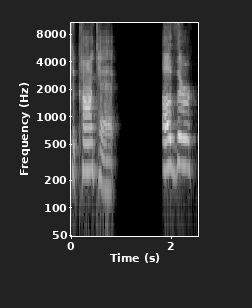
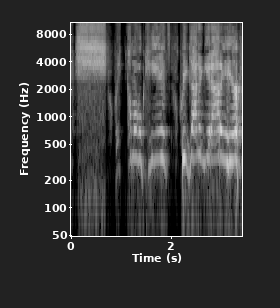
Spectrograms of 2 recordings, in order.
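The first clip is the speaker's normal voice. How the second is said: whispered shh then a high, hushed hurry; high, hushed mock escape; mock sneaking wife; 5 semitones higher than usual. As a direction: play the wife sneaking the kids out.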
